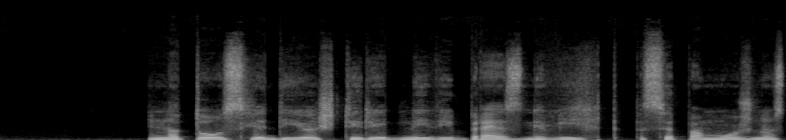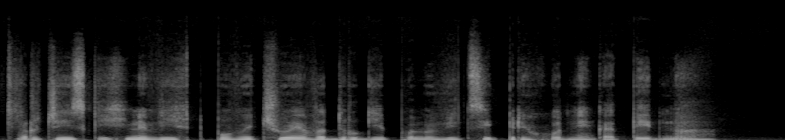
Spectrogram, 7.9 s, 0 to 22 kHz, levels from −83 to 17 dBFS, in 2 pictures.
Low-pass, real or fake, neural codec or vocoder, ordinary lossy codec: 19.8 kHz; fake; codec, 44.1 kHz, 2.6 kbps, DAC; none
